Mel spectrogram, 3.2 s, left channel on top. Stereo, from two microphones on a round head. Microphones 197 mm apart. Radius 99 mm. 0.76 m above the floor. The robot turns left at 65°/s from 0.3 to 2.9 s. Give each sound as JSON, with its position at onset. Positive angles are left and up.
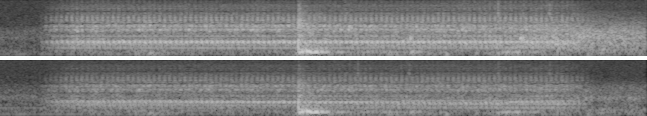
{"t": 1.5, "sound": "a sliding door", "side_deg": 70}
